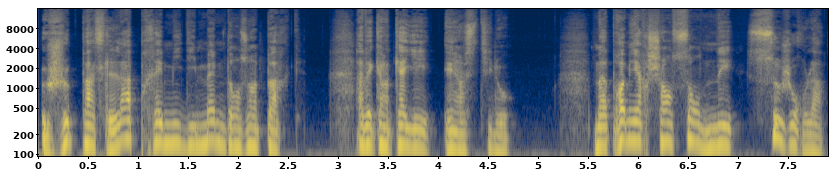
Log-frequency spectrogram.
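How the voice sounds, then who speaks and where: A man telling a first-person story as a narrator, in a measured, intimate reading. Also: mid-range voice, no echo. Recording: dry studio voice over soft music.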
